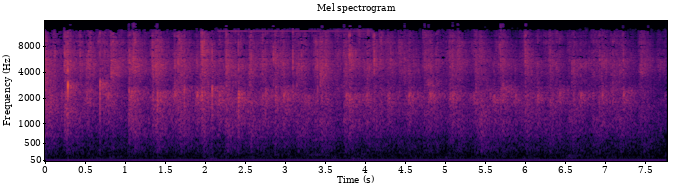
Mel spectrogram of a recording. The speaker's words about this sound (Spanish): Un aplauso para ella.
